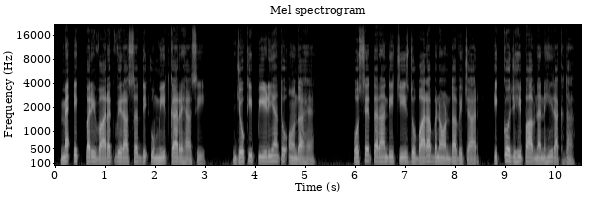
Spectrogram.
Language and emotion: Punjabi, sad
